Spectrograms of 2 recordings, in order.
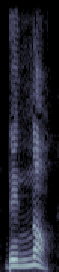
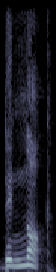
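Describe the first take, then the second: No difference in how they are said.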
